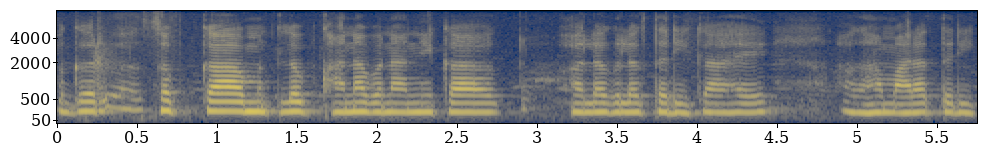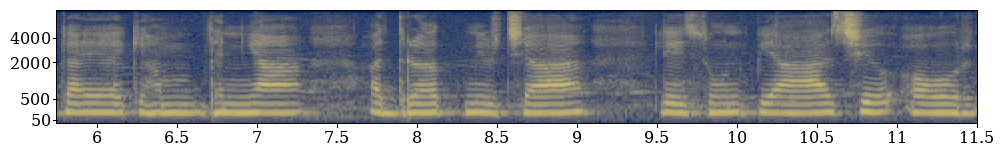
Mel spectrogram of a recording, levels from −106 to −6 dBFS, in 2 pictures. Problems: constant background noise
